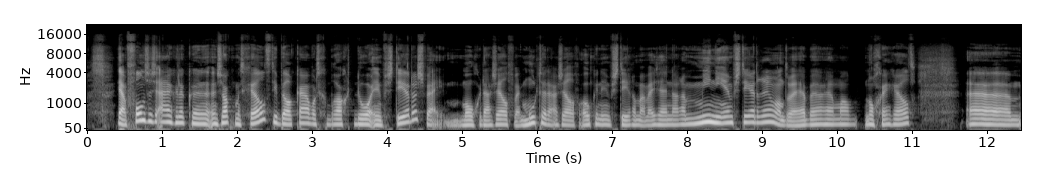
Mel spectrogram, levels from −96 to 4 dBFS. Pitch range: 145-190 Hz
